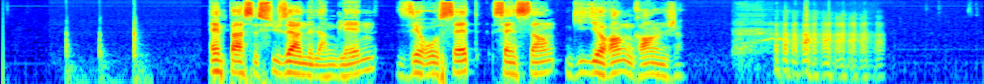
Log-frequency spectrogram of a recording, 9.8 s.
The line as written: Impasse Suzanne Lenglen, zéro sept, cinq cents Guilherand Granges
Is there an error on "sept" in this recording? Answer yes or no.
no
